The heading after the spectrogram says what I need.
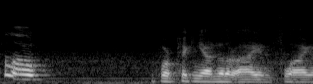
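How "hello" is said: high, loud crow voice; talking crow. Acted. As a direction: greet like a cartoonish crow. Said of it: "a familiar looking crow".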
